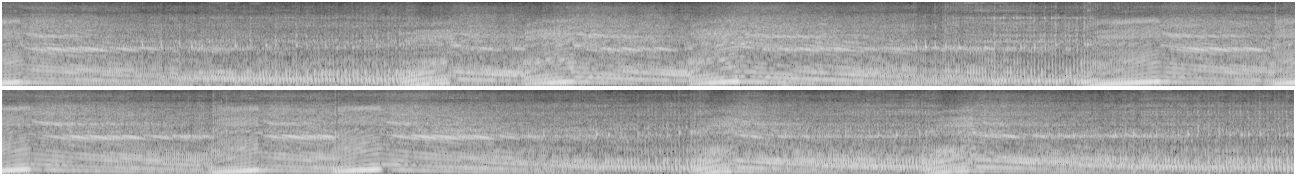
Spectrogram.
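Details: Cheapest chainsaw from Amazon, after amateur porting and a quick tune: snaps cleanly from idle to high revs and back in quick repeated blips, crisp and even, no stumble or bog.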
